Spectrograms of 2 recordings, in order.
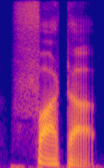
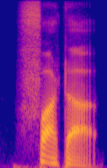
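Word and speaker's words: Vater: যেমন বাবা শব্দটার জার্মান হলো ফাটা। এখানে দেখুন ভি এর উচ্চারণটা ফচ্ছে। চলুন একসাথে বলি ফাটা। আরেকবার ফাটা।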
